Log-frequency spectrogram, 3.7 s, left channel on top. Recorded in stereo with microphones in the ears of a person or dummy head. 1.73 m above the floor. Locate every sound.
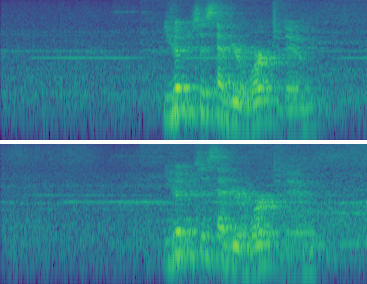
1.6 s a man speaking: 55° left (ahead or behind), 0.7 m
